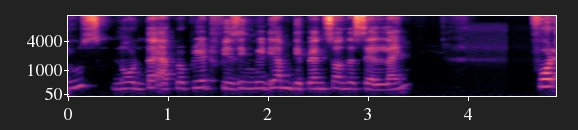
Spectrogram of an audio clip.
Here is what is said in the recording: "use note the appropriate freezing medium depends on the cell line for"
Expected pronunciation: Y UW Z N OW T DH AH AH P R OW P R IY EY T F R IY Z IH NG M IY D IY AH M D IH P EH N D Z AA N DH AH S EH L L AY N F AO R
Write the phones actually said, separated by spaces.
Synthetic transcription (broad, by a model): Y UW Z N OW T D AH AH P R OW P R IY EY T F IY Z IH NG M IY D IY AH M D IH P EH N D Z AA N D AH S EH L L AY N F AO R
